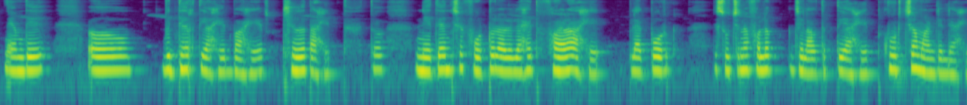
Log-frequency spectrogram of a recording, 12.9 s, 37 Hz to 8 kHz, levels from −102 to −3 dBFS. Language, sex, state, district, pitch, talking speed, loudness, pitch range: Marathi, female, Maharashtra, Pune, 220 Hz, 105 wpm, -18 LUFS, 205-225 Hz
